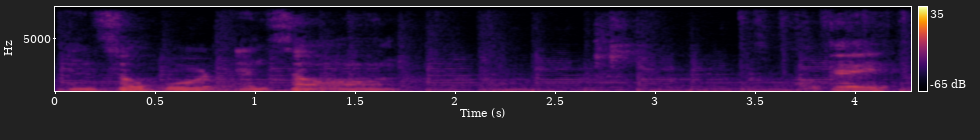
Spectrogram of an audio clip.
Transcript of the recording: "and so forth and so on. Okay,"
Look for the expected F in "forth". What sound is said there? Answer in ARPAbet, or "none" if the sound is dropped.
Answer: P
